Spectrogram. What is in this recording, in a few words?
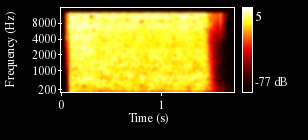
garden hose spray water jet plastic bin; household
